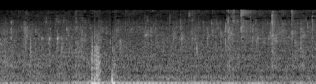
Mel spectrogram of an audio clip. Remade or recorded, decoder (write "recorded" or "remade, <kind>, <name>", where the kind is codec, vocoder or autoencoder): recorded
